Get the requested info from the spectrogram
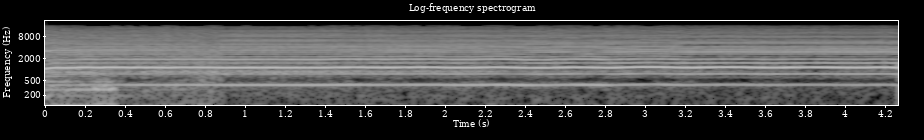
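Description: Breakdown in a house/techno DJ mix: the beat drops out and a single buzzy synthesizer note is held steady, with no drums under it.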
